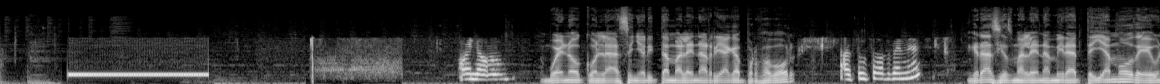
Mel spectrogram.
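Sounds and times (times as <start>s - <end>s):
telephone dial tone: 0.7s - 2.1s
speech: 4.6s - 11.6s.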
